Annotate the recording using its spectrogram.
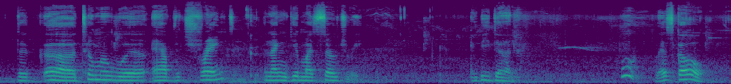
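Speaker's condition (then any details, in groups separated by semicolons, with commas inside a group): No condition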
